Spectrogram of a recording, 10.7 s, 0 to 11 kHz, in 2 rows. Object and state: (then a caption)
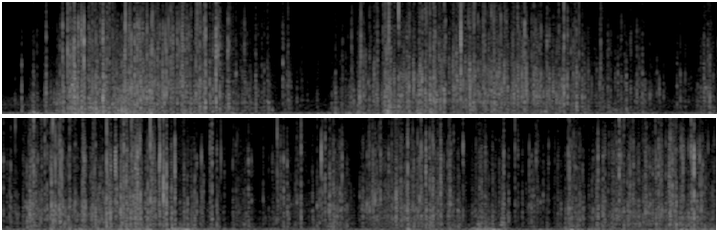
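Crinkled plastic bag. A thin, empty, transparent plastic bag is crumpled and crinkled in both hands in front of the microphone. Dense, bright crackling fills the clip in continuous waves, with brief dips around 2 and 5 seconds before the crinkling swells again.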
